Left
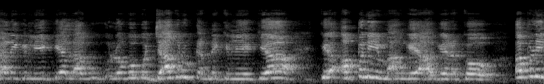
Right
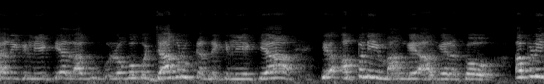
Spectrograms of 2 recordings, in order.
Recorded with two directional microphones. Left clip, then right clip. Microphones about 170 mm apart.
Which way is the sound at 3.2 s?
15° left (ahead or behind).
